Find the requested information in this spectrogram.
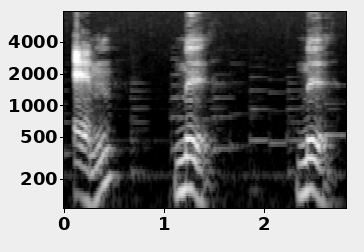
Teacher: Its sound is the same as English alphabet M, M, M. You know, when we pronounce English alphabet M, our nose is vibrated. It is nasal sound.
